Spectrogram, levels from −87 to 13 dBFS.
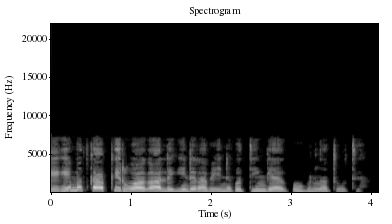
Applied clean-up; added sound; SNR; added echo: none; none; none; none.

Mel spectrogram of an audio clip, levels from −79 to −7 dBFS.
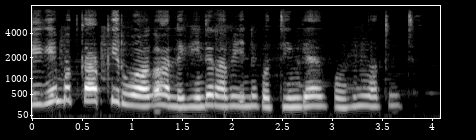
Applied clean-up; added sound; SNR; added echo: neural mask model DeepFilterNet 3.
